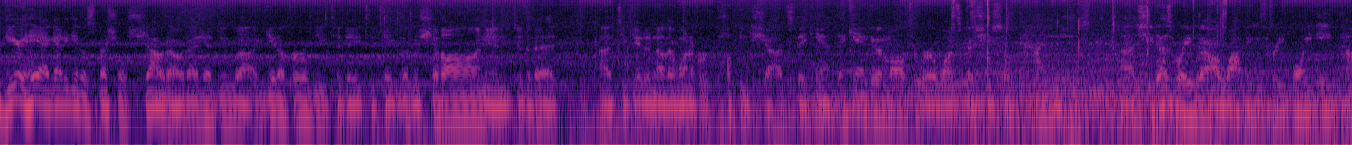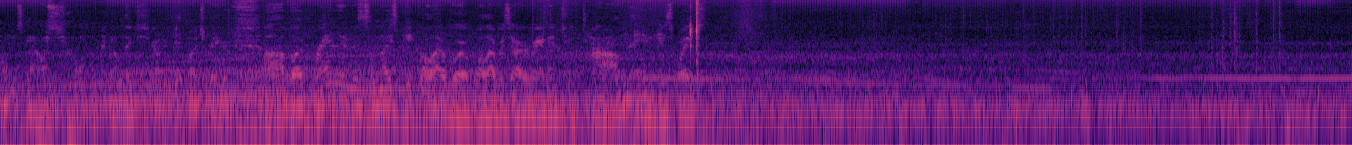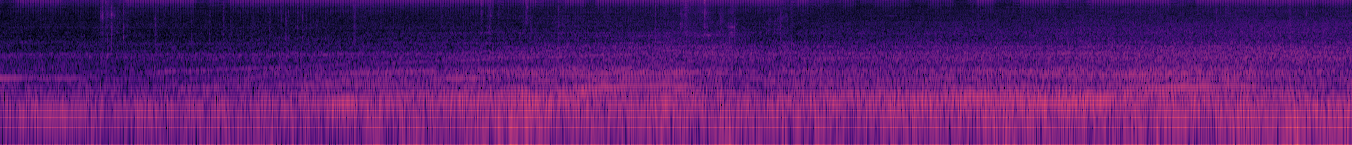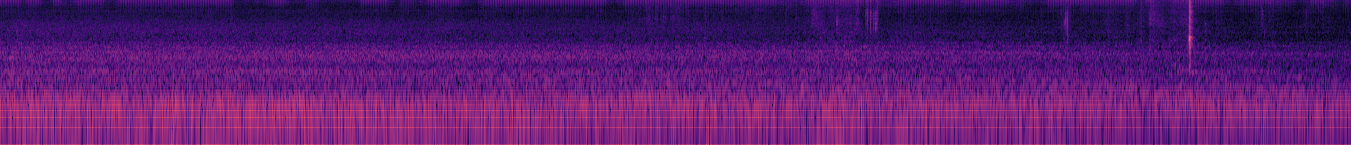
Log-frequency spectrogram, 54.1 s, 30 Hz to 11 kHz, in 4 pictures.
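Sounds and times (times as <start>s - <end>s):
car engine accelerating: 0.0s - 54.0s
road noise: 0.0s - 54.0s.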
